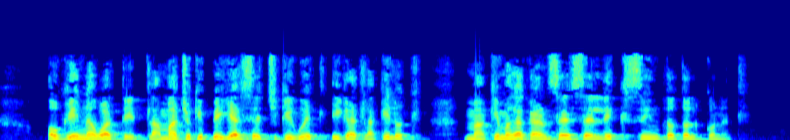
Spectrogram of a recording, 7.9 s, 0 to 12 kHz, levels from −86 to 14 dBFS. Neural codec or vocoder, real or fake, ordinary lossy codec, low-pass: none; real; AAC, 32 kbps; 7.2 kHz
